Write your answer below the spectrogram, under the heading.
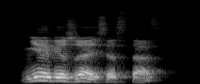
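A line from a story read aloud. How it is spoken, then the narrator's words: Snorting interruption. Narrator (Russian): хмыкнув, перебил его сыщик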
